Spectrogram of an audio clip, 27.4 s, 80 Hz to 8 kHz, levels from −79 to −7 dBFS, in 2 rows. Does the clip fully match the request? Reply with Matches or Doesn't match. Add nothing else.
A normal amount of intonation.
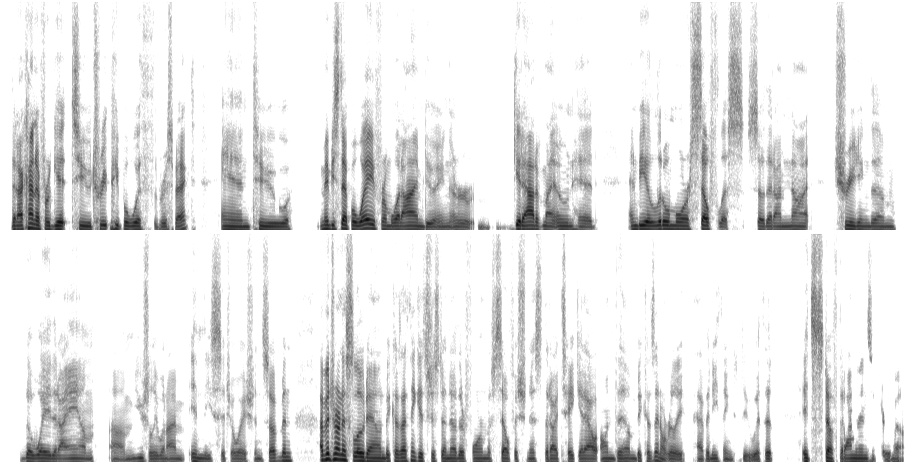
Doesn't match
